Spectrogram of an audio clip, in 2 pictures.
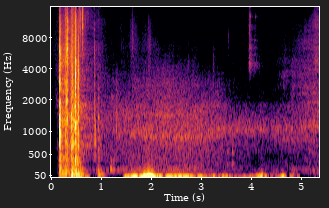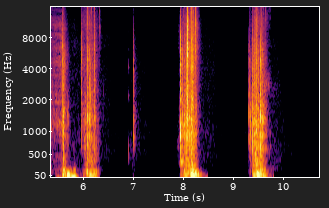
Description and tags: Opening a modern window with a mechanical window handle, then a a bit of ambiance on the outside, closing the window again and locking it by turning the handle. Soft, mechanical sound.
